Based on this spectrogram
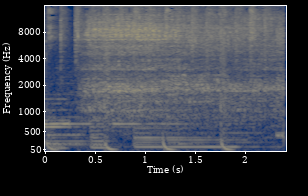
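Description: An electric mixer whirs at reduced speed as chocolate butter is poured into brownie batter. A steady mechanical drone carries a repeating, ratchet-like gear rhythm that cycles several times, with no talking.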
